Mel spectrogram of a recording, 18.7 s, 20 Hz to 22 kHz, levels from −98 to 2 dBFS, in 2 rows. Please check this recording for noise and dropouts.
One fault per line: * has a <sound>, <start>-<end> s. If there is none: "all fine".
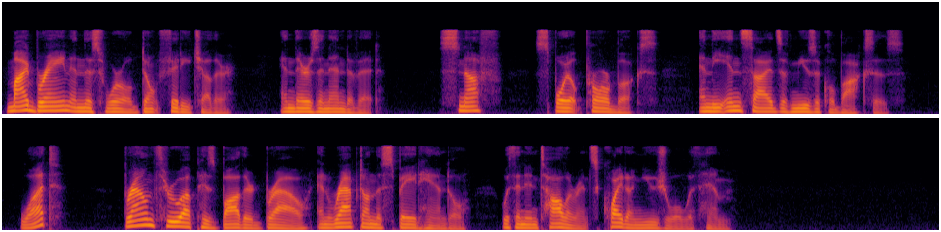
all fine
